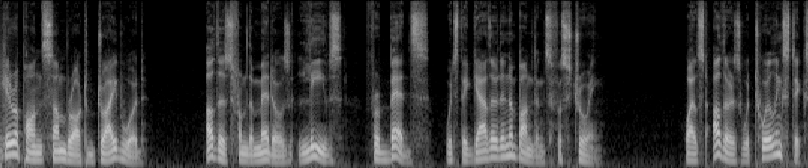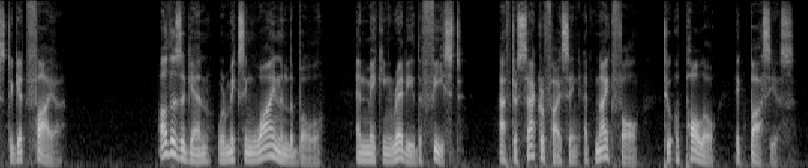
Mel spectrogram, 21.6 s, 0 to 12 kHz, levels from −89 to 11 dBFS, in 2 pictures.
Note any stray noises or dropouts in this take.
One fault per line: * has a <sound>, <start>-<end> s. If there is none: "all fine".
all fine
